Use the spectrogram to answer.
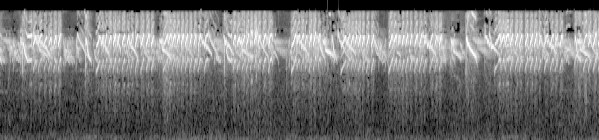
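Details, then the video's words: White-eyes twitter in a thin, very high, rapid stream of chirps, in bursts of one to two seconds with brief pauses, used as a lure call to attract other white-eyes. "SUARA PIKT BURUNG PLECI"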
